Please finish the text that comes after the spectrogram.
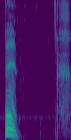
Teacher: Untuk huruf ba, huruf ba ini kelannya huruf berasal dari kedua bibir yang rapat ya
